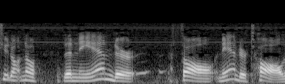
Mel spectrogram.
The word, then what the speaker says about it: Neanderthal: don't know the neanderthal Neanderthal the H is silent Neanderthal man is named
